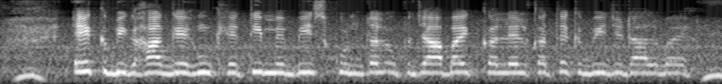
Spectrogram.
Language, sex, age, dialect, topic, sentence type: Maithili, female, 18-24, Southern/Standard, agriculture, question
